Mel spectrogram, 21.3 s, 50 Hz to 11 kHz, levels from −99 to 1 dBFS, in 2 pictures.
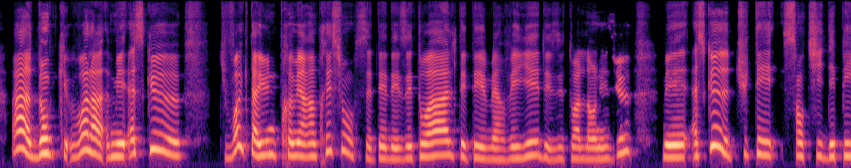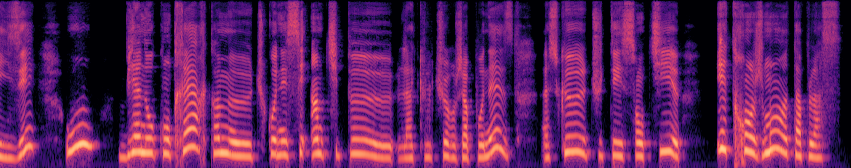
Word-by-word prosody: Ah, 335 -7 +7
donc 250 +4 +4
voilà, 255 +1 +4
mais, 215 0 +6
est-ce 245 +4 +1
que, 295 -5 +3
heu 225 - -10 0.5
tu 195 - -16
vois 380 - +2
que 345 - -9
tu - - -1
as 220 - +7
eu 220 - +4
une 235 -1 -2
1re 220 -3 +2
impression? 280 +4 -3
C'était 185 -5 -5
des 175 0 -3
étoiles, 215 +4 +3
tu 215 - -1
étais 195 -1 -1
émerveillé, 185 +5 -2
des 180 -4 -6
étoiles 175 0 -5
dans 170 0 -1
les 175 +1 -4
yeux. 275 +3 -1 0.4
Mais 200 0 +7
est-ce 220 0 -4
que 370 -8 +5
tu 230 +1 -11
t'es 230 -3 -1
senti 215 0 -4
dépaysé? 210 - -2 0.4
Ou 300 +5 +2 0.5
bien 270 +8 +2
au 265 0 +1
contraire 280 +7 -1
comme, 265 -1 +1
heu, 215 -2 +1
tu - - -15
connaissais 235 0 -3
un 250 +1 +1
petit 245 0 -9
peu, 250 +3 -8
heu, 220 -7 -3
la 190 +1 -8
culture 200 +1 -7
japonaise. 200 - -3 0.4
Est-ce 195 0 -8
que 280 0 0
tu 230 -3 -13
t'es 225 -1 -3
senti 220 +5 -1 0.5
étrangement 305 -2 +2
à 265 - 0
ta 235 -4 -1
place? 200 -3 -6
225 Hz, 165 wpm, -20 LUFS, 200-260 Hz, 0.5 s, Ah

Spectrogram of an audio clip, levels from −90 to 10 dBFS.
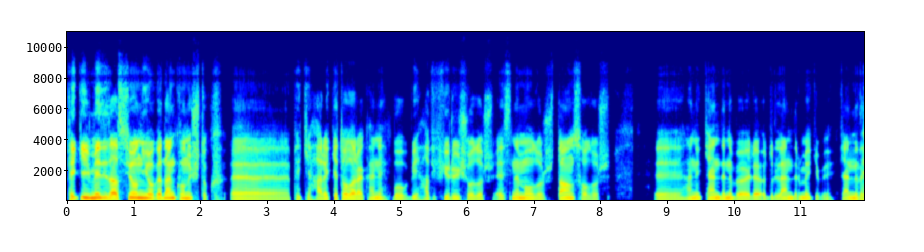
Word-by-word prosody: peki 130 -3 +6
meditasyon, 125 +1 +6
yogadan 115 +1 +5
konuştuk. 105 -6 -2 0.2
Eee, 90 -1 -2
peki, 130 +1 -8
hareket 105 +3 -2
olarak, 100 -4 +2
hani, 95 -2 -3
bu 95 -2 -6
bir 110 -1 -3
hafif 105 -1 -10
yürüyüş 100 -3 -2
olur, 95 0 -4
esneme 95 +1 -2
olur, 90 -2 -3
dans 95 -1 +1
olur, 80 -1 -7 0.7
eee, 85 -3 -5
hani, 95 -3 -3
kendini, 95 0 -1
böyle, 90 0 -1
ödüllendirme 85 -1 -3
gibi 80 - -14
kendini 95 0 -2
de 95 - -2
95 Hz, 130 wpm, -24 LUFS, 90-105 Hz, 0.7 s, peki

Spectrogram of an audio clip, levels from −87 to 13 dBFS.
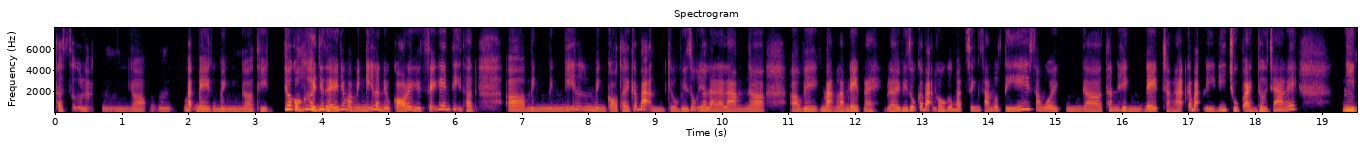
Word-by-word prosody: thật 205 - -1
sự - - -7
là, 200 -1 -4 0.2
ừm, 195 -1 -9
ờ, 185 -1 -3
ừm, - - -19
ừm, 205 -2 -6 0.2
bạn 245 -1 +2
bè 195 -2 +2
của 180 - -8
mình, 185 +1 -3
ờ, 180 -1 -2
thì 185 -3 -2 0.2
chưa 330 0 +10
có 285 -3 +6
người 295 0 +7
như 290 +4 +5
thế. 240 -2 +5
Nhưng 300 +1 0
mà 255 - +2
mình 215 -2 -3
nghĩ 230 - 0
là 315 -1 +4
nếu 210 -5 -1
có 200 +1 +4
thì 220 -3 -1
sẽ 215 +5 0
ghen 305 -1 0
tị 295 -5 -3
thật. 215 -3 -1 0.4
Ờ, 210 0 +2
mình 210 0 -4
mình 210 0 -4
nghĩ 245 +1 -2 0.3
mình 215 -3 -2
có 190 +1 +1
thấy 200 -2 -1
các 295 +5 -2
bạn, 195 -10 +3
kiểu, 175 -3 -4
ví 170 +3 -2
dụ 275 - -2
như 245 +1 0
là 205 -4 0
là 185 -1 -2
làm, 180 0 +1 0.2
ờ, 170 -1 0 0.4
ờ, 180 -1 -1
về 185 0 -1
mảng 190 -6 +3
làm 165 +3 -1
đẹp 190 0 +3
này. 180 -1 -3
Đấy, 175 +6 -1
ví 230 -1 0
dụ 260 - +3
các 280 +2 -3
bạn 275 - +4
có 190 -1 0
gương 245 +5 -2
mặt 230 -2 -1
xinh 240 -1 -2
xắn 200 -4 -2
một 250 - -2
tí, 230 +12 +1
xong 255 -2 -2
rồi, 205 -4 -1 0.4
ờ, 180 0 -1
thân 245 -1 -3
hình 195 -7 -2
đẹp 205 0 +4
chẳng 185 -4 -5
hạn, 195 - +1
các 270 - 0
bạn - - +2
ấy 190 -1 -4
đi 240 +5 0
chụp 240 -5 +1
ảnh 200 -7 +3
thời 185 +1 0
trang 245 0 +1
ấy. 315 +5 -1 0.7
Nhìn 240 -1 +7
205 Hz, 255 wpm, -22 LUFS, 185-245 Hz, 0.7 s, chưa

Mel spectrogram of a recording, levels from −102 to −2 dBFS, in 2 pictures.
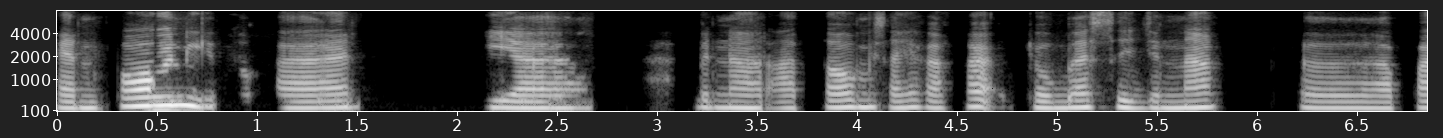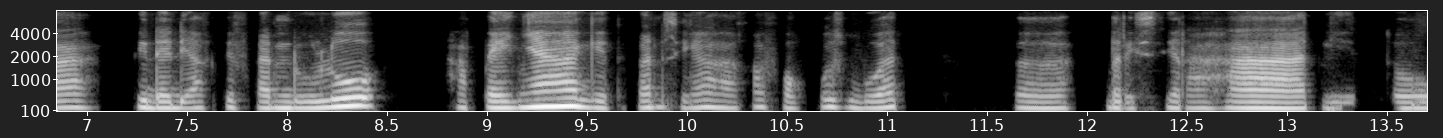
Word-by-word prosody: handphone, 230 +9 +5
gitu, 215 -4 -17 0.2
kan 185 +1 -2 0.7
iya, 180 -1 -1 0.7
benar, 190 -2 -3 0.2
atau 195 +2 -5
misalnya 205 -1 -6
Kakak 205 +4 -6 0.2
coba 185 +1 -3
sejenak, 190 -1 -3 0.5
eee, 180 -1 -6
apa 190 +1 -6 0.2
tidak 180 -2 0
diaktifkan 185 0 -8
dulu 225 +7 +6 0.4
HP-nya, 190 +3 +4 0.2
gitu, 185 -2 -8
kan, 195 - -4
sehingga 195 +1 -6
Kakak 210 +3 -12
fokus 195 +4 -8
buat, 190 +4 -3 0.6
eee, 175 -1 -5 0.2
beristirahat 180 -1 0
gitu. 170 0 -18
185 Hz, 110 wpm, -19 LUFS, 180-200 Hz, 0.7 s, dulu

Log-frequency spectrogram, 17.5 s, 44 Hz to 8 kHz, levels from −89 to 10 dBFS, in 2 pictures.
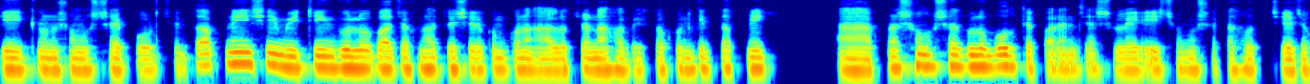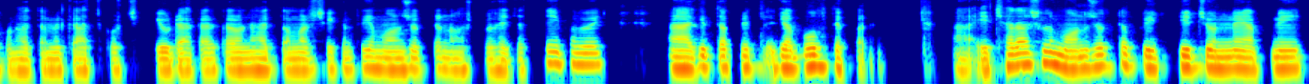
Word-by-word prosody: কে 115 - +2 0.2
কোনো 110 -1 +2
সমস্যায় 110 0 -1
পড়ছেন? 105 0 -5
তো - - -10
আপনি 160 +2 0 0.2
সেই 150 -2 +3
মিটিং 125 +1 +2
গুলো 120 -1 +6
বা 115 - +4
যখন 115 +1 -2
হয়তো 115 0 -3
সেরকম 115 0 -2
কোন 110 - 0 0.2
আলোচনা 105 +1 +1
হবে 105 -1 -2
তখন 105 +1 -4
কিন্তু 115 0 -4
আপনি 120 0 -1 0.6
আ - - +2
আপনার 120 +4 -3
সমস্যাগুলো 135 -1 +3
বলতে 130 -4 +3
পারেন - - -2
যে - - -11
আসলে 110 -1 -4
এই 105 - +1
সমস্যাটা 110 -1 -6
হচ্ছে 105 0 -6
যখন 105 -1 -4
হয়তো 100 -1 -4
আমি 105 - 0
কাজ 105 0 -2
করছি। 105 0 -9
কেউ 105 0 +1
ডাকার 105 0 -3
কারণে 110 0 +2
হয়তো 110 0 -1 0.2
সেখান 110 -1 -6
থেকে 120 -1 0
মনোযোগটা 110 +1 -1
নষ্ট 110 0 -4
হয়ে 105 -2 -1
যাচ্ছে। 105 +9 -13
এভাবে 150 -1 +1 0.5
আ - - +4
কিন্তু 130 0 -1
আপনি 125 0 -5 0.2
এটা 125 -1 +4
বলতে 130 -3 +5
পারেন। - - -12 0.5
আ - - -4 0.2
এছাড়া 140 +7 +2
আসলে 160 +2 +3
মনোযোগটা 130 +4 +2
বৃদ্ধির 120 +1 +3
জন্য 120 -1 +5 0.2
আপনি 120 +1 +1
115 Hz, 200 wpm, -22 LUFS, 105-125 Hz, 0.6 s, গুলো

